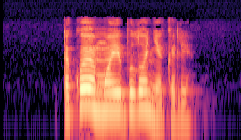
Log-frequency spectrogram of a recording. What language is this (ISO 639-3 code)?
bel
